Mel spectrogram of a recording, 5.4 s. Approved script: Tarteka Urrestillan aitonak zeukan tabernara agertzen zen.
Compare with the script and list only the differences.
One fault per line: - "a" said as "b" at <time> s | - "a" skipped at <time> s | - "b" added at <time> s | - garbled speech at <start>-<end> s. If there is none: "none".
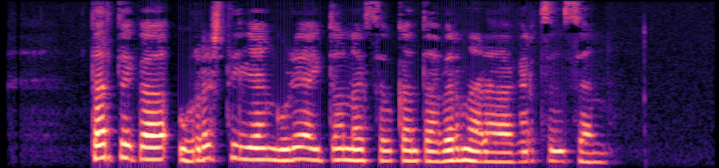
- "gure" added at 2.1 s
